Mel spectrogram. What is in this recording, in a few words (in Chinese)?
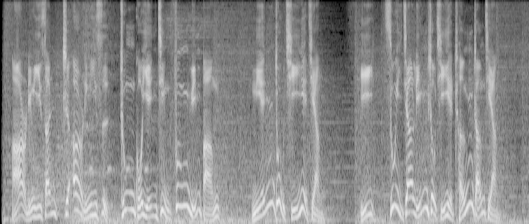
专题 颁奖 磁性, 男; 中国眼镜风云榜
